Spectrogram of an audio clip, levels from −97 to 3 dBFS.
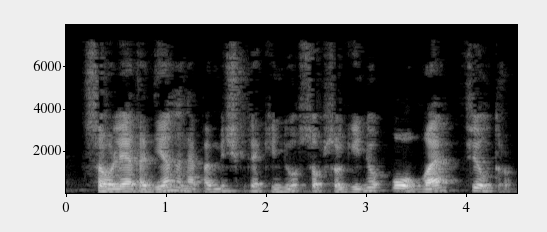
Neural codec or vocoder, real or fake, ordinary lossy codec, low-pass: none; real; MP3, 32 kbps; 7.2 kHz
